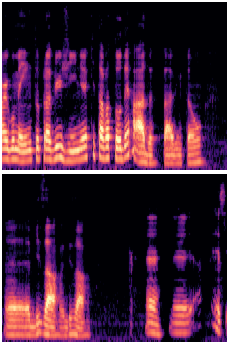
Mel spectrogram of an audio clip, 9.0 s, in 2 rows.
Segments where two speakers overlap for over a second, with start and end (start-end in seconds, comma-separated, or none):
none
